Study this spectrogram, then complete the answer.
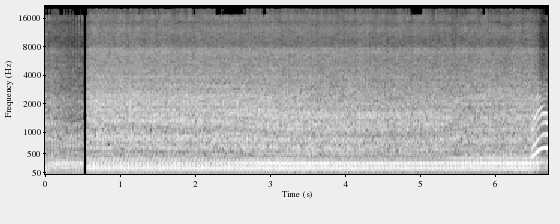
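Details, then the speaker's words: Generator after a surging problem, with idle speed turned down: a steady, even drone that holds its pitch with no rise and fall; idles smoothly without surging. "all right guys so I just turned the idle speed down and this is what I got I'm about to run a few minutes and then I'll check back with y'all"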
